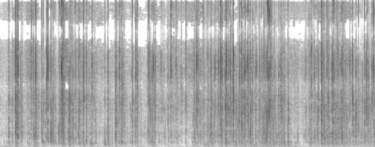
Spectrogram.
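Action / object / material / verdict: scrape / plastic-wrapped instant noodle multipack / plastic film / none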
